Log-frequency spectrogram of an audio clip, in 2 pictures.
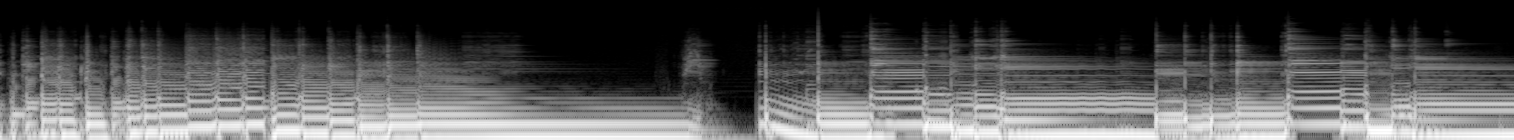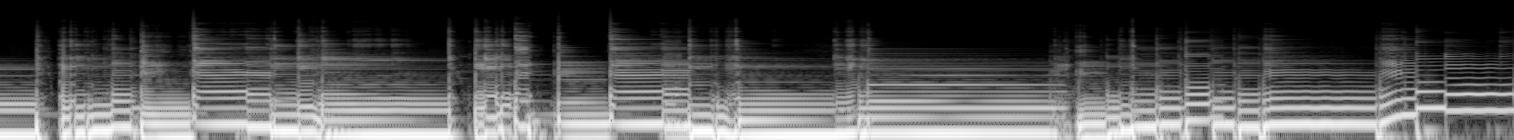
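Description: Electric bass guitar played clean through a Bergantino Super Pre with its compressor maxed out in serial mode. Hard slapped notes and lightly fingered notes ring out clearly at an even volume, with sharp attacks, held notes and a slide up near the end.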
